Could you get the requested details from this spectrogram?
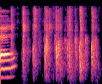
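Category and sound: crowd, applause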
